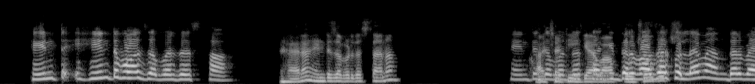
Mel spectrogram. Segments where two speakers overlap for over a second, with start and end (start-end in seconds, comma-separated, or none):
5.4-6.9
